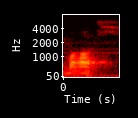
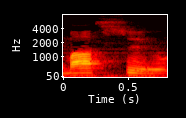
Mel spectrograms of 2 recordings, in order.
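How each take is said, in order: First: The final u vowel is dropped. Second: The final u vowel is fully pronounced. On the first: The speaker calls it right. "we say mas" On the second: The speaker calls it wrong. "we don't say"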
